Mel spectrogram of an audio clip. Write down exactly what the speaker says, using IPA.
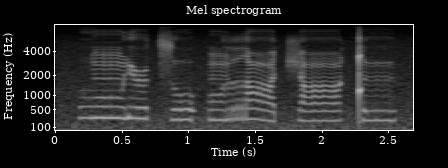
ɣõː˦ɾʲə˞˦t͡so˧ ʔõ˧rɑ˦˨ t͡ʃɑː˦ǃɨ˦

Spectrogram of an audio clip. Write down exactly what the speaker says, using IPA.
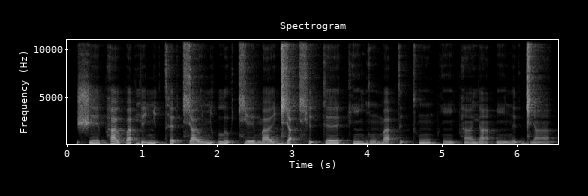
ʃe˨pʰa̰˦˨ʊ̯ pä˦ʔjḛ˦˨ɲɪ˦ʔtʰɛ˦ʔ t͡ɕa˨ʊ̯ ɲʊ˦ʔ lʊ˦ʔ t͡ɕe˨ma˨ɪ̯d͡ʑä˦ʔ t͡ɕʰɪ˦ʔkɛ˦kʰĩ˦ ɡũ˨mä˦ʔtɪ˦ʔtʰũ˦ pʰĩ˨pʰã˨jã˦˨ ʔĩ˨ nɪ˦ʔ d͡ʑã˨

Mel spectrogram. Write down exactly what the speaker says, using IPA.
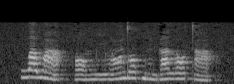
wa˧wã˨ | ɔ˨mi˨ lɔ̃˨˦dɔ˧ bĩ˨ɡa˧ lɔ˧tã˨

